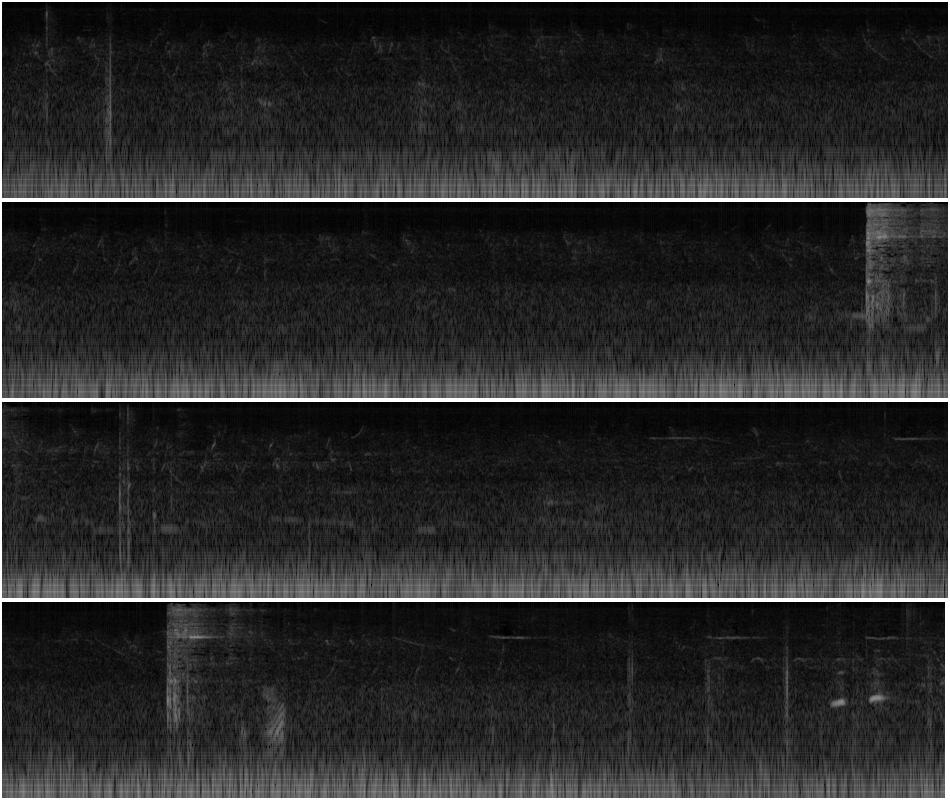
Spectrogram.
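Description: Steady low outdoor rumble, with two sharp knocks about nine seconds apart in the middle.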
